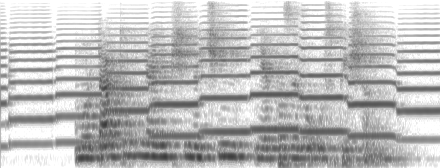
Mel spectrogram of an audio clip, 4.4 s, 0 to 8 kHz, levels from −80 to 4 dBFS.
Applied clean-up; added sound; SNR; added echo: none; Trumpet; 1 dB; reverberation time 0.8 s.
